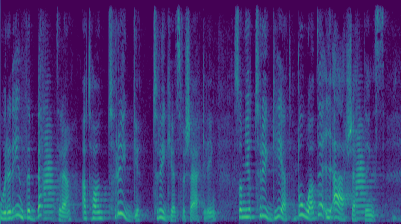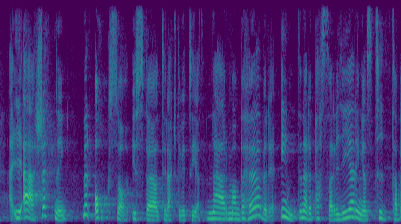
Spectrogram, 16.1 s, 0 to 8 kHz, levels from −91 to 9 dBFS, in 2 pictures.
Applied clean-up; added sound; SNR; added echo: none; Trumpet; 9 dB; none.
